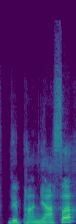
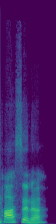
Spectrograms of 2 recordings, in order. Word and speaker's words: Vipassana: Vipanyasa, but basically, Vipassana.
